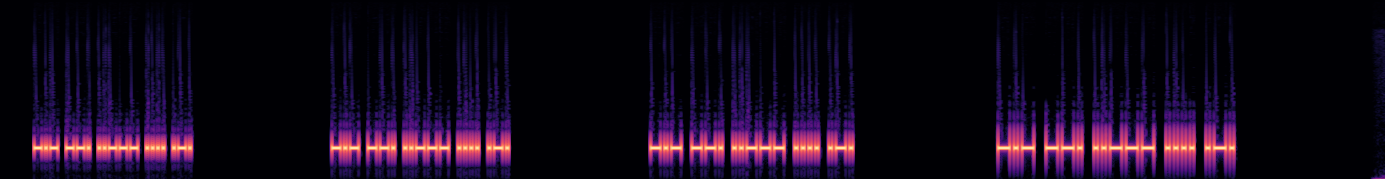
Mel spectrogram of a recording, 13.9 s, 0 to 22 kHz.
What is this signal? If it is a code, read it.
Morse code, heard as a keyed tone, about 35 wpm, 700 Hz. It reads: KG2HR KG2HR KG2HR KG2HR
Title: Speed Racing - USA 2x2 Call Signs 30wpm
